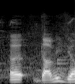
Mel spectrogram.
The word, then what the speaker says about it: Davidias: Davidia, c'est ça, hein? Ouais. Mais avec un S, mais le S on ne le prononce pas.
